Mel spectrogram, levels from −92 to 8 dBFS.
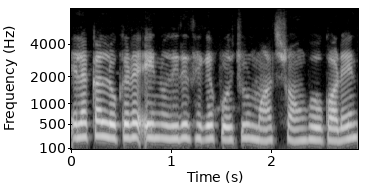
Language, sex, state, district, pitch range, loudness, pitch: Bengali, female, West Bengal, North 24 Parganas, 220-250 Hz, -15 LUFS, 240 Hz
